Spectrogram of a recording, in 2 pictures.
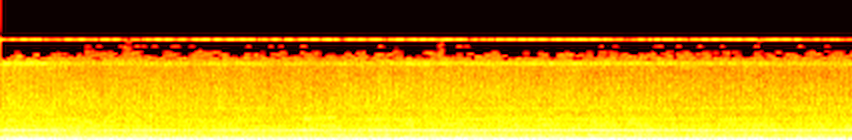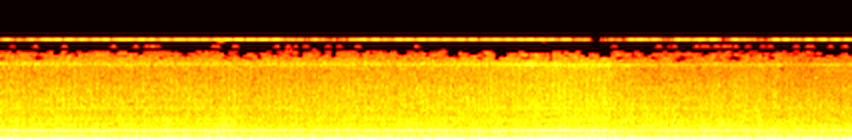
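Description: Steady engine and airframe noise of a low-flying survey aircraft in level cruise, an even drone with a thin steady high whine over it.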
